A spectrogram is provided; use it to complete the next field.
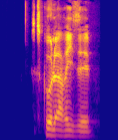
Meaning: to send to school
- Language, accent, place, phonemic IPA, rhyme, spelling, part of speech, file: French, France, Lyon, /skɔ.la.ʁi.ze/, -e, scolariser, verb, LL-Q150 (fra)-scolariser.wav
